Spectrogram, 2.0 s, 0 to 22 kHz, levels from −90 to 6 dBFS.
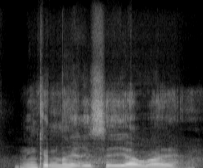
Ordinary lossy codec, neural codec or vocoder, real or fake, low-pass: none; vocoder, 44.1 kHz, 128 mel bands, Pupu-Vocoder; fake; none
